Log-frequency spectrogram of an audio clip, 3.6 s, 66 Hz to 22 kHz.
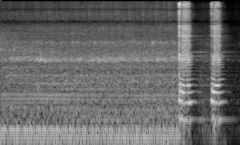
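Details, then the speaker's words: Freightliner FLD120 with newly replaced Chinese air horns, after air pressure built up: diesel idling, then two short, loud, clean chord blasts with a steady pitch; the horns sound strong and healthy. "Okay, I think we got air build up. Let's try it. Okay. Holy moly. That sounds good, Chinese stuff."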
